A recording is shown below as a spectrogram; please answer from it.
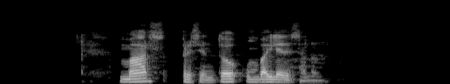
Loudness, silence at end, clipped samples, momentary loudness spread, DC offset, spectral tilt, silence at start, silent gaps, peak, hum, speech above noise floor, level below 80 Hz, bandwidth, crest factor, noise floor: -23 LUFS; 1.3 s; under 0.1%; 15 LU; under 0.1%; -6.5 dB/octave; 1.2 s; none; -4 dBFS; none; 58 dB; -66 dBFS; 7.6 kHz; 22 dB; -81 dBFS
